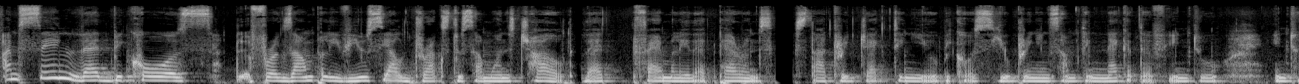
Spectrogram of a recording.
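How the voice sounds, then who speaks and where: A woman takes a fairly slow pace as noticeable noise fills the background. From southern Namibia. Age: 40s. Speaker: pastor. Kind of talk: personal testimony interview. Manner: halting, repeats words.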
